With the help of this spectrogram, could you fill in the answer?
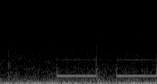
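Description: A phone line's busy signal: two steady, low beeps of equal length with a short gap between, repeating over a constant background hiss and rumble.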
